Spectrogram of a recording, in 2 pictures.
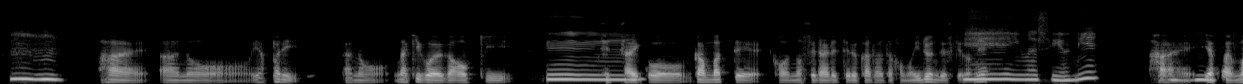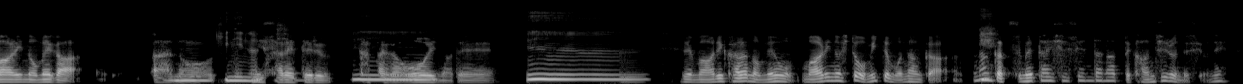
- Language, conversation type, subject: Japanese, podcast, 子どもを持つかどうか、どのように考えましたか？
- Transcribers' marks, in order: other background noise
